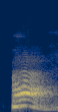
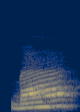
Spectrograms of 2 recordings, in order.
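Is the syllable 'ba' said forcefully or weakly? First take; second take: forcefully; weakly. First: The syllable is said with exaggerated force. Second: The syllable is said too weakly and softly. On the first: "jangan sampai kita mengucapkan huruf ba ini berlebih-lebihan" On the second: "atau terlalu lemah juga"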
